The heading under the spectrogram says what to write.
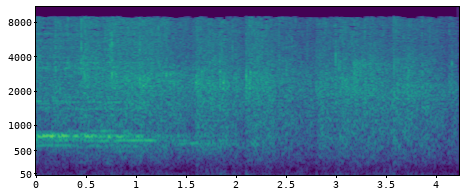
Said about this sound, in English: Let's clap for our pastor as he comes.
